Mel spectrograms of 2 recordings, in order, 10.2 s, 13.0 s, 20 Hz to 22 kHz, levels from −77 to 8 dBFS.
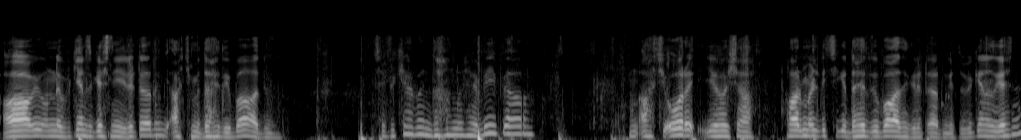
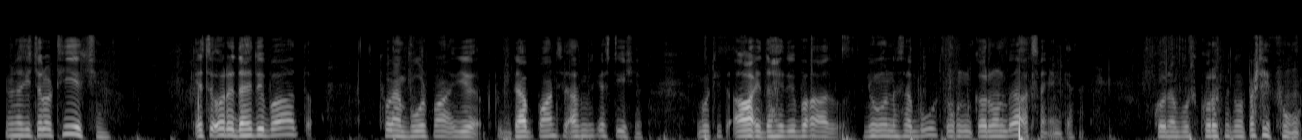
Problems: constant background noise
